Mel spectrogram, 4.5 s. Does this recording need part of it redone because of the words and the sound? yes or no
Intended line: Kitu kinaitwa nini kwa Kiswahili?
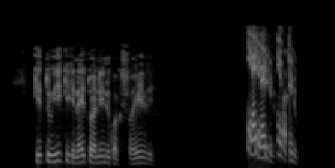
yes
